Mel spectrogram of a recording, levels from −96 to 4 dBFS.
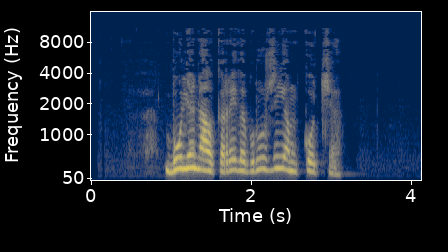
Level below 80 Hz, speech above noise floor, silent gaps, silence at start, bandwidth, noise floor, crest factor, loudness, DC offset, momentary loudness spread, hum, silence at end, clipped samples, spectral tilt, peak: -76 dBFS; 57 dB; none; 0.95 s; 8.4 kHz; -75 dBFS; 18 dB; -19 LUFS; under 0.1%; 19 LU; none; 1.05 s; under 0.1%; -8 dB/octave; -2 dBFS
